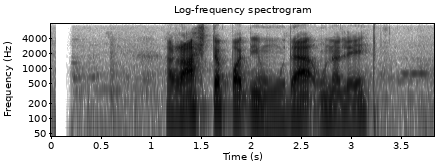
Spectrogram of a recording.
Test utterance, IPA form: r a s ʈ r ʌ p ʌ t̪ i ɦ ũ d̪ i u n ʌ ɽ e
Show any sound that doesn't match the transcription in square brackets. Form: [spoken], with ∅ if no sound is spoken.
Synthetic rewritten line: r a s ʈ r ʌ p ʌ t̪ i ɦ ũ d̪ [a] u n ʌ [l] e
